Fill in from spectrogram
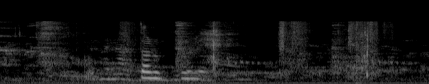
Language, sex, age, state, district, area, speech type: Assamese, female, 18-30, Assam, Kamrup Metropolitan, urban, spontaneous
